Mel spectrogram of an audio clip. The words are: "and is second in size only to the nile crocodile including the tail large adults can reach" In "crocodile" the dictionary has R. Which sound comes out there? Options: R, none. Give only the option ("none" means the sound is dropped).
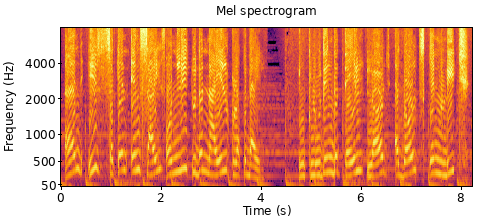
R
